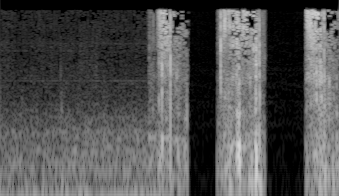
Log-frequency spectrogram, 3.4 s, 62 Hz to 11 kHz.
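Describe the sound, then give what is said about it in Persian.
Three crisp, papery swishes of book pages being turned by a 14-year-old schoolgirl in Afghanistan, evenly spaced, each a short rustling flip following a faint low background hum. “با هر بار ورق زدن کتابهایش خاطره تلخ روزی را باید می آورد که برایش اجازه داده نشد داخل مکتب برود.”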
